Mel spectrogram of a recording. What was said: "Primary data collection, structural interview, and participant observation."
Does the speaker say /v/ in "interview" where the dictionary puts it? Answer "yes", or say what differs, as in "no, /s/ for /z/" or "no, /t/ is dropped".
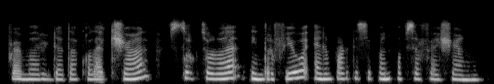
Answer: no, /f/ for /v/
